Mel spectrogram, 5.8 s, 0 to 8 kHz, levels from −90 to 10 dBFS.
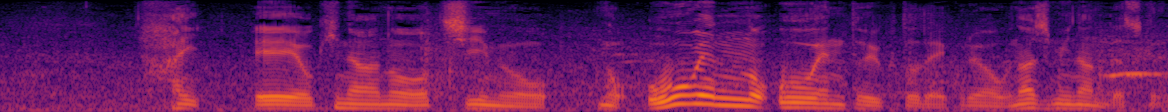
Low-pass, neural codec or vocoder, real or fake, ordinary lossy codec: none; none; real; none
